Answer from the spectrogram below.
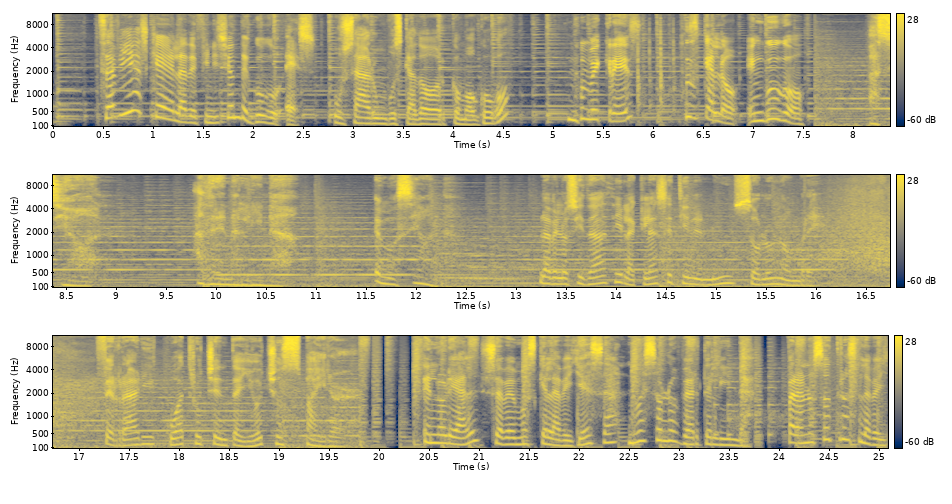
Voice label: Comercial

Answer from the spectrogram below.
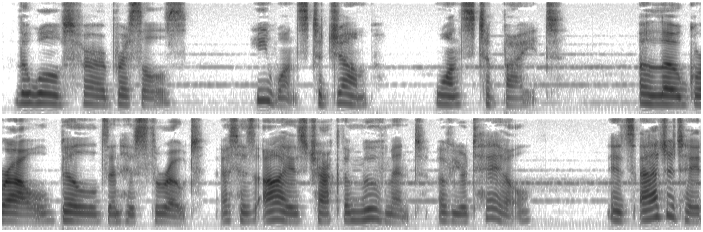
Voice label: Video Narration

